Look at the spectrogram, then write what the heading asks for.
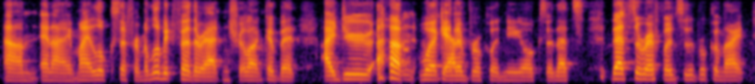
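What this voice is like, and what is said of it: Australian accent. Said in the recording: “She doesn't sound like she's from Brooklyn. My accent is from Australia”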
